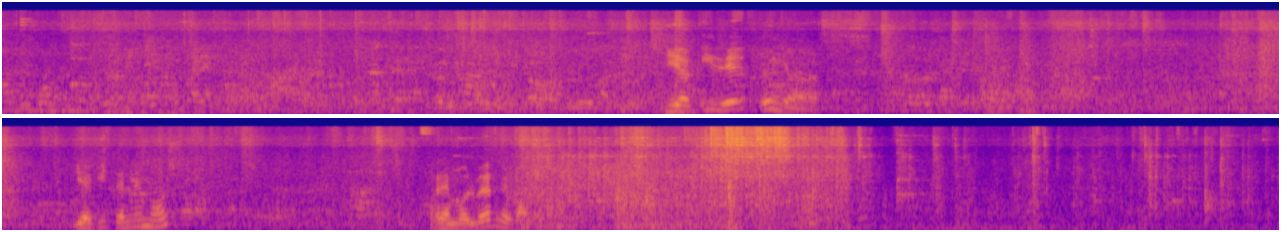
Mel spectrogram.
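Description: A shopping cart's wheels rattle and rumble over a hard floor.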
